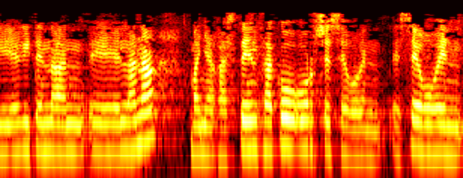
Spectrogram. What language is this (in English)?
Basque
